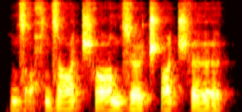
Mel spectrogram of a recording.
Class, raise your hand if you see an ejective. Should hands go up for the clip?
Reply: yes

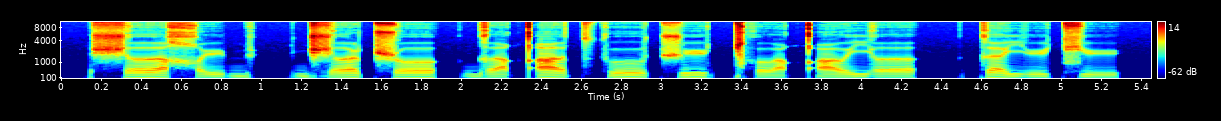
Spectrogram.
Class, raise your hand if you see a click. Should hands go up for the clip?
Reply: yes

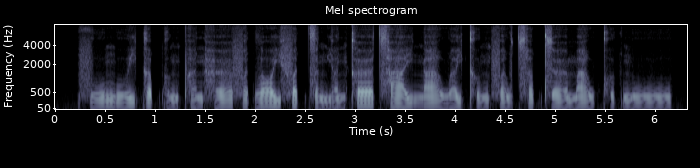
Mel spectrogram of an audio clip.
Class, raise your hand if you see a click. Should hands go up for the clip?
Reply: no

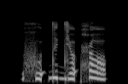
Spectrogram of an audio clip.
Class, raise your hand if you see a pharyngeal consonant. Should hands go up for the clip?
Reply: yes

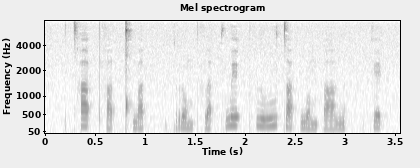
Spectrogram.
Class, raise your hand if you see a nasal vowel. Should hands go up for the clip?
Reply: no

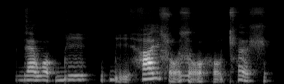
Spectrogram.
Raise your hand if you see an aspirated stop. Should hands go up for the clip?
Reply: yes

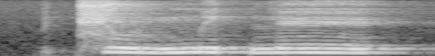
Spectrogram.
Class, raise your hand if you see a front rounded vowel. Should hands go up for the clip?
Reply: no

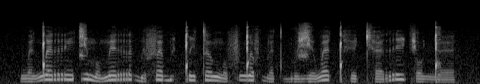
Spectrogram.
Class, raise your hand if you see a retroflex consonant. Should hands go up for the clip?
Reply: no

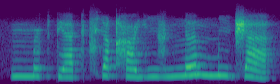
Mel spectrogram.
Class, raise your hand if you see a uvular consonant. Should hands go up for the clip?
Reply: yes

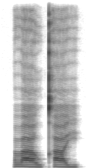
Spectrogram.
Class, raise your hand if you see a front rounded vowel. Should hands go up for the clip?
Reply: no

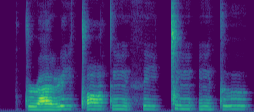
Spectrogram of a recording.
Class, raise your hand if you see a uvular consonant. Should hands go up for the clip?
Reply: no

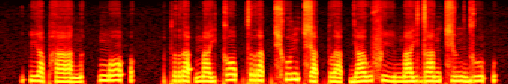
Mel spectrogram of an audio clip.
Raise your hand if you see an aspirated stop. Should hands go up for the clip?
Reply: yes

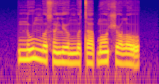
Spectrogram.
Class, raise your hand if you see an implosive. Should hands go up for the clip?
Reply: yes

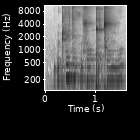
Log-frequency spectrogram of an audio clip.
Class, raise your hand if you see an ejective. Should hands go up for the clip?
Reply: no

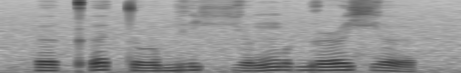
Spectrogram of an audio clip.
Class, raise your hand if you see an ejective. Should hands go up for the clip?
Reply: yes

